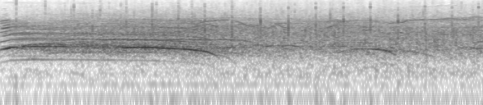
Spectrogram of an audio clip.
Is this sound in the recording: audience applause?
yes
